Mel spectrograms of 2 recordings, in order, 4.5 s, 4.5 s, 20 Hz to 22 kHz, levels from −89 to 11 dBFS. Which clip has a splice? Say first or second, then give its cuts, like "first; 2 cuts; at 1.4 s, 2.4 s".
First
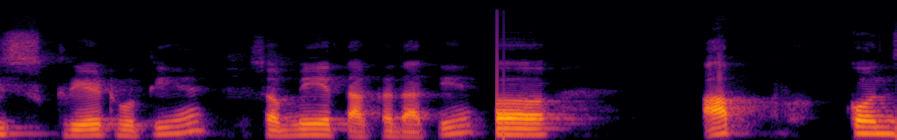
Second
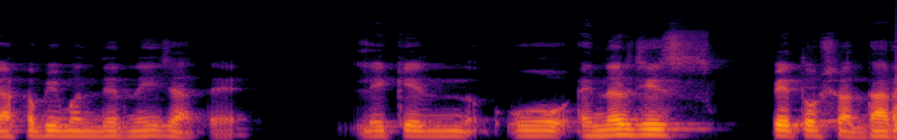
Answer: first; 1 cut; at 2.5 s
